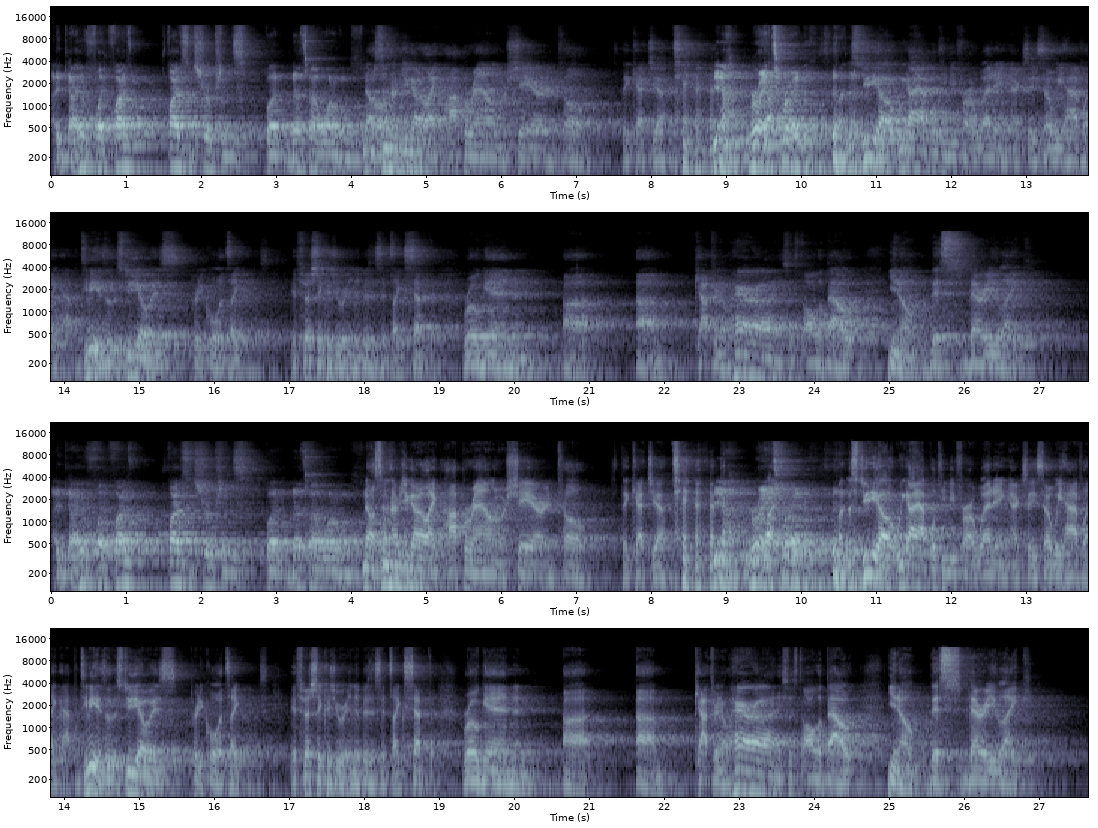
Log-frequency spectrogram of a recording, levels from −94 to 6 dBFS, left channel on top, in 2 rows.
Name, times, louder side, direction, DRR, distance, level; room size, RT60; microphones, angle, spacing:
voice 1, 0.0-1.2 1.6-4.7 8.8-10.8, left 1 dB, 30° left, 4 dB, 0.8 m, -29 dB
voice 2, 4.2-7.1 7.6-8.9 9.5-9.7 10.5-16.3 16.6-16.7 17.0-20.3 20.6-21.0 21.6-22.0 22.4-26.9, right 4 dB, 90° right, 8 dB, 0.7 m, -32 dB
17.0 x 7.8 x 2.9 m, 2.6 s
head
